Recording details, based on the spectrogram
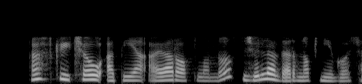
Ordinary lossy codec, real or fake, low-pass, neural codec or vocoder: AAC, 32 kbps; fake; 3.6 kHz; codec, 16 kHz, 1 kbps, X-Codec, WavLM features, trained on Multilingual LibriSpeech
